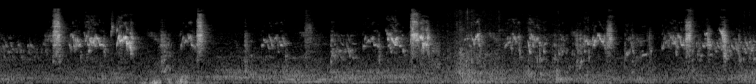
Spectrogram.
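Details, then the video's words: Budgerigar warbling to encourage a female to breed: bursts of chirpy chatter and squeaky whistles with brief pauses, a low thud midway. "تغريد طير البادجي لتحفيز الأنثى على التزاوج"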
